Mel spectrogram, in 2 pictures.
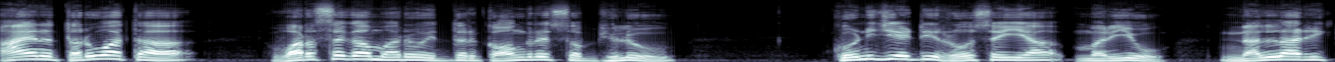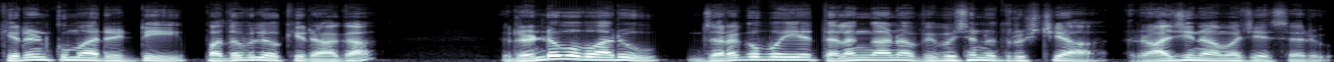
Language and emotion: Telugu, neutral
